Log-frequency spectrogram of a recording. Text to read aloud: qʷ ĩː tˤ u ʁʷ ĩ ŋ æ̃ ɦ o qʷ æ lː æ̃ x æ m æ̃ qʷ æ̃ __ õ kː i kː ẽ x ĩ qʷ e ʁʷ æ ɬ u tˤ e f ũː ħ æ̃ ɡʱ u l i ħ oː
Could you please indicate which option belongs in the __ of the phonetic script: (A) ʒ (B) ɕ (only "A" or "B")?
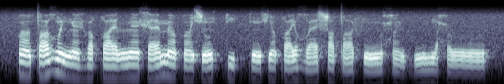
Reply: B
